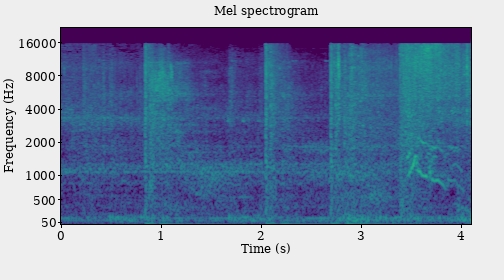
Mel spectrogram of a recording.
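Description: A pistol fires a few shots.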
